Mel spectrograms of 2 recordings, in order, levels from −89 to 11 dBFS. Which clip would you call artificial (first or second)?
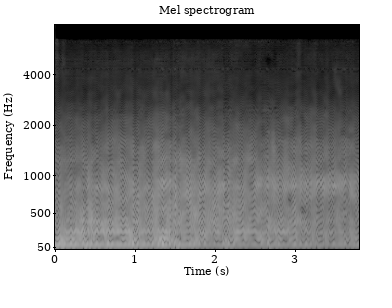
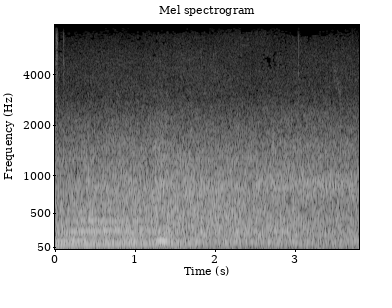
first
